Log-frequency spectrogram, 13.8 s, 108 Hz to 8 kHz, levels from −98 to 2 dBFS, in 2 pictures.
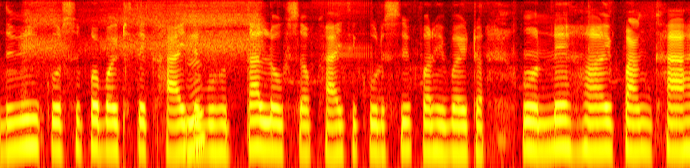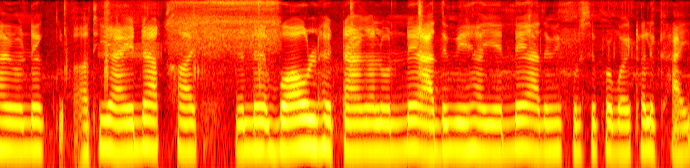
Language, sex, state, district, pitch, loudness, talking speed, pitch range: Bajjika, female, Bihar, Vaishali, 170 Hz, -22 LUFS, 150 wpm, 165-175 Hz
